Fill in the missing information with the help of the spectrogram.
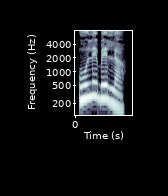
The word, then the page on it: ಓಲೆಬೆಲ್ಲ: ōlebella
